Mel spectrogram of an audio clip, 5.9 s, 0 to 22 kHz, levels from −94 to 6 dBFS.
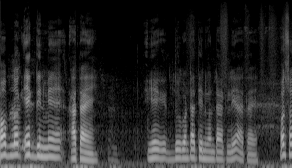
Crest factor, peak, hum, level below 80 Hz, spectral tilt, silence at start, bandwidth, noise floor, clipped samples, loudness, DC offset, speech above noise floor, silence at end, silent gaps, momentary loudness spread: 20 dB; -12 dBFS; none; -60 dBFS; -6.5 dB/octave; 0 s; 17.5 kHz; -62 dBFS; under 0.1%; -33 LUFS; under 0.1%; 30 dB; 0 s; none; 13 LU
